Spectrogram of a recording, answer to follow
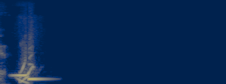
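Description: Short electronic chime from an online call, with two tones gliding apart and crossing, then a brief held tone, lasting about half a second. It is the sound of a caller dropping off the call.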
